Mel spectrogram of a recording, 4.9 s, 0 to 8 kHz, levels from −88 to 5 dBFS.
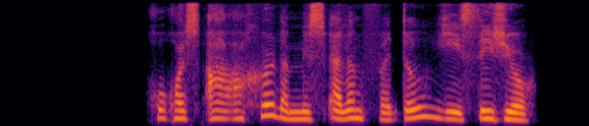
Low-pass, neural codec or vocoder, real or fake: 7.2 kHz; codec, 16 kHz in and 24 kHz out, 0.4 kbps, LongCat-Audio-Codec, two codebook decoder; fake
